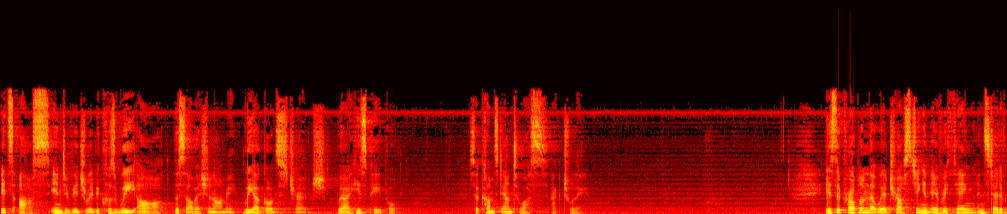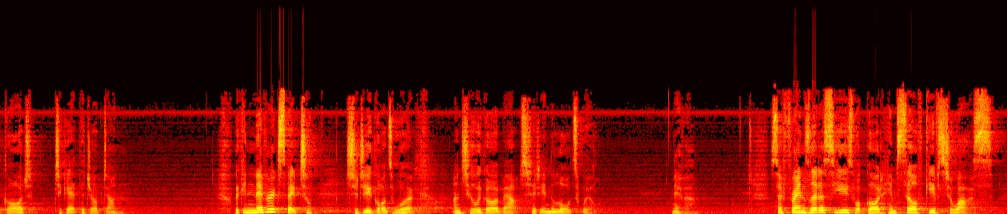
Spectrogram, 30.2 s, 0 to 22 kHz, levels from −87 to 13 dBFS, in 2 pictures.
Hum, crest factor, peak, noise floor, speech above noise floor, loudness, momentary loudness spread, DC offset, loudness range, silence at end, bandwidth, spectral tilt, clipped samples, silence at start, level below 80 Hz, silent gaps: none; 18 dB; 0 dBFS; -46 dBFS; 29 dB; -16 LUFS; 17 LU; under 0.1%; 10 LU; 0.15 s; 13 kHz; -3.5 dB/octave; under 0.1%; 0 s; -48 dBFS; none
